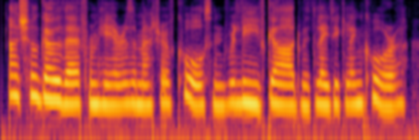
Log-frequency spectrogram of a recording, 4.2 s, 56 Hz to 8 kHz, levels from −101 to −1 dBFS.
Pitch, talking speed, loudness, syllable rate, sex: 210 Hz, 245 wpm, -18 LUFS, 6.6 syllables/s, female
